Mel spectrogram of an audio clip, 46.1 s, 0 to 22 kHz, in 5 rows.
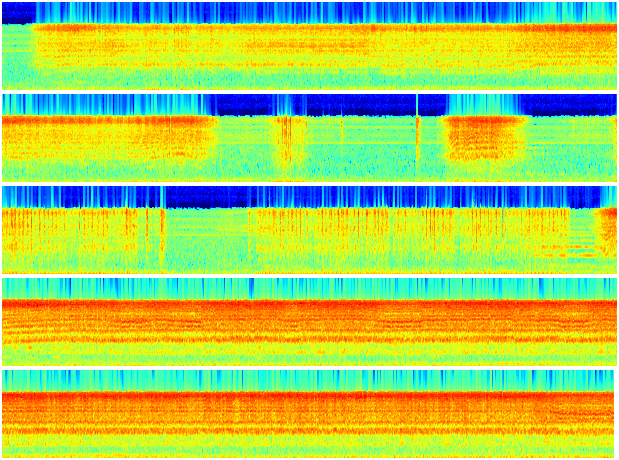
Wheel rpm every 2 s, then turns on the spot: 50, 60, 70, 70, 100, 80, 30, 10, 40, 20, 10, 30, 30, 40, 160, 170, 160, 170, 170, 170, 170, 170, 170.
12-14 18-26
